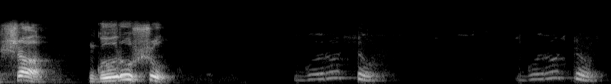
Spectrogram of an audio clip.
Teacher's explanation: और इस श पे जीभ मोड़ देनी है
